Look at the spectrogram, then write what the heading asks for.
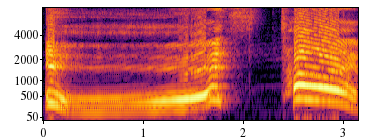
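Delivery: very loud, belted announcer voice, "It's" drawn out. Showing how the announcer calls it: Bruce Buffer impression. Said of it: "That's a pretty good impression".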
